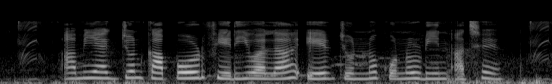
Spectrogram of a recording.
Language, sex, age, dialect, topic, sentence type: Bengali, female, 18-24, Northern/Varendri, banking, question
